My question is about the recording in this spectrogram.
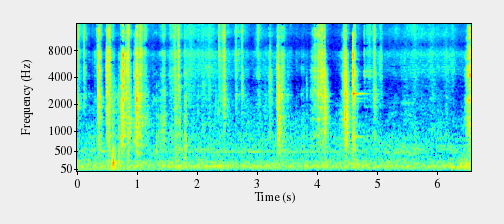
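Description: A small red-handled hand ratchet working a nut on a Chevy Tahoe's upper control arm: sharp metallic clicks that come irregularly, a few each second, over a faint low hum.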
